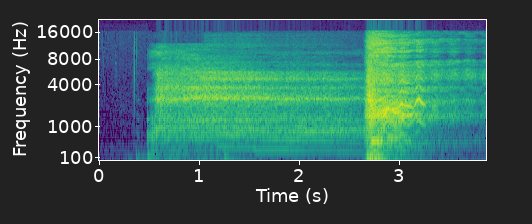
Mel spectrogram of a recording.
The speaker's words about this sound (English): I will be clipping that groan and using it.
